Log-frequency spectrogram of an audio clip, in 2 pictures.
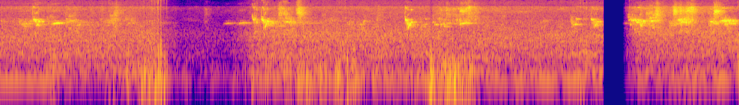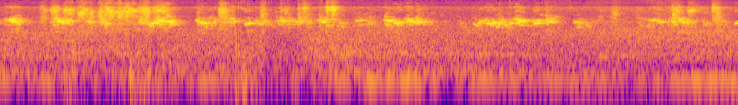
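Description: Budgerigars chirping and chattering, short high chirps that come thick and fast in the second half, over a steady low hum. The sound cuts out completely for a moment about ten seconds in.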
